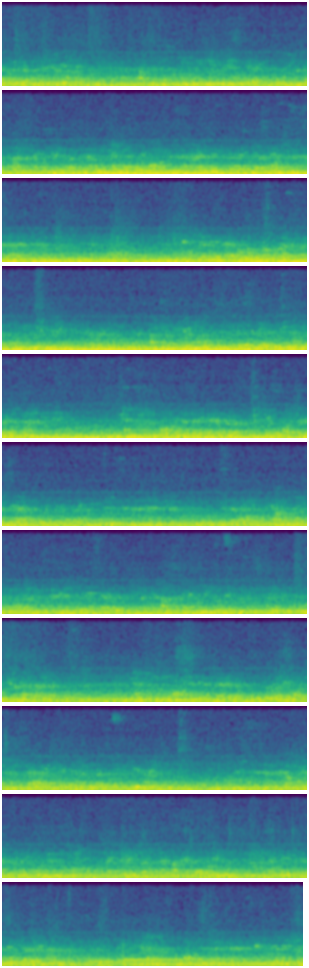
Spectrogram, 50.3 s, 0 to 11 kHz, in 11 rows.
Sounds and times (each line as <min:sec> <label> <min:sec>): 0:00.0 passengers passing by 0:50.2
0:00.0 last domestic planes departing and arriving 0:50.2
0:40.2 announcements 0:50.2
